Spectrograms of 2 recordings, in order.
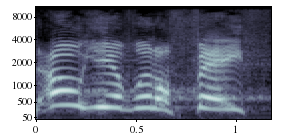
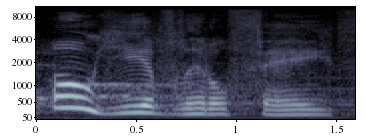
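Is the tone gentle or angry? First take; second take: angry; gentle. First: It is said in an angry, forceful tone. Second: It is said in a gentle, mild tone.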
